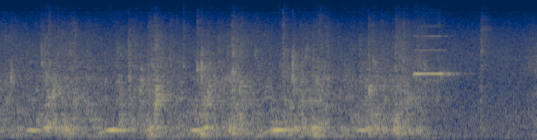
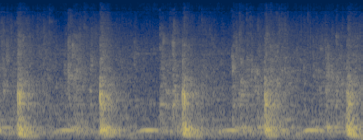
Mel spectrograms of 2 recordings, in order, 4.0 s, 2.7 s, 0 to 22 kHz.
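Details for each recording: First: Whirlpool Cabrio Platinum washing machine WTW8900BC0 running a cycle: even, rhythmic water swishes about every half second, no knocking or grinding; normal wash agitation. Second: Curb-found Whirlpool Cabrio WTW8900BC0 washer knocking when the agitator changes direction; a hollow thump about every 0.6 s in time with agitation. Owner suspects a worn agitator assembly; on another Cabrio a similar knock was a loose magnetic drum bolt.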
